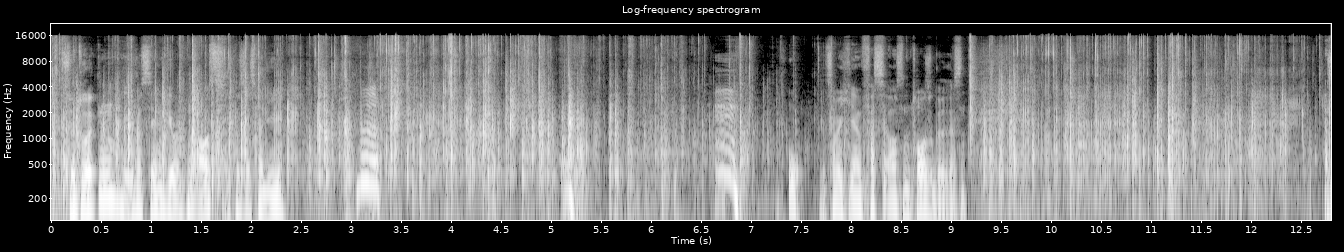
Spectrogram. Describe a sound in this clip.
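A plastic bag crinkles and rustles in a man's hands.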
